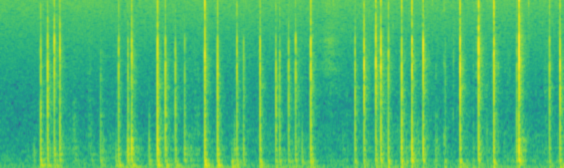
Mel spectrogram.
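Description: Long manicured nails and fingertips tap on the lid of a large, closed, hollow red cardboard Valentino boot box, giving around thirty quick, uneven taps over seven seconds. Each tap pairs a bright, clicky nail attack with a soft, hollow low thump from the box and dies away almost at once. The taps sit over a faint background hiss.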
